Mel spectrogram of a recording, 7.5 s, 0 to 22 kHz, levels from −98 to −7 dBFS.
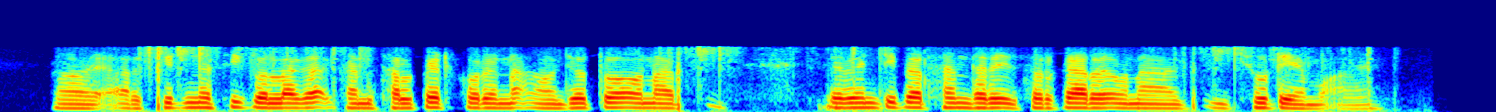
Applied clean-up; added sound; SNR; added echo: neural mask model RNNoise.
